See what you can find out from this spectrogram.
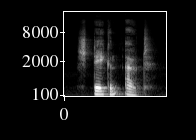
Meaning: inflection of uitsteken: 1. plural present indicative 2. plural present subjunctive
- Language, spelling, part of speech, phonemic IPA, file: Dutch, steken uit, verb, /ˈstekə(n) ˈœyt/, Nl-steken uit.ogg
